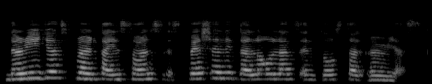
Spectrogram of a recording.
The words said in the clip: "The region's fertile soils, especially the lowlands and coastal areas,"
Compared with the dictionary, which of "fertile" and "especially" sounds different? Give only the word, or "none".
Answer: fertile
